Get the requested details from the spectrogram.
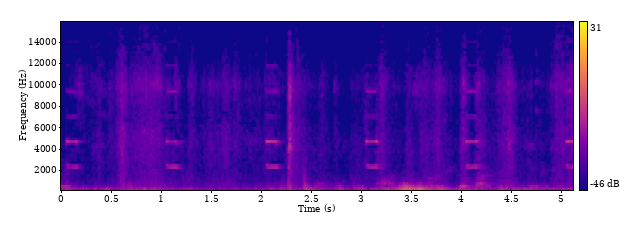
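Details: Therapy laser beeping during laser rehabilitation after plate-and-screw fixation of a humeral head: short, high beeps repeating about once a second over room noise and faint talk.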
